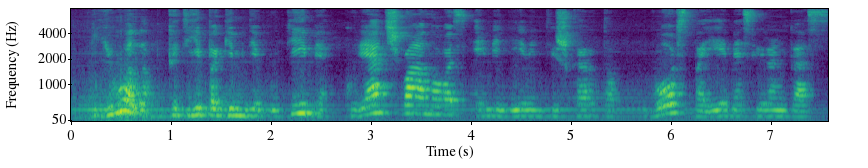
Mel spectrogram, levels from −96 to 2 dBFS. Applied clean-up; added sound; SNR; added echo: neural separator model SepFormer DNS4.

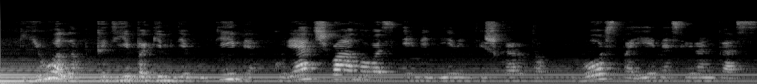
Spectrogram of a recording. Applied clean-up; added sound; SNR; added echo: none; Piano; 12 dB; reverberation time 0.3 s.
